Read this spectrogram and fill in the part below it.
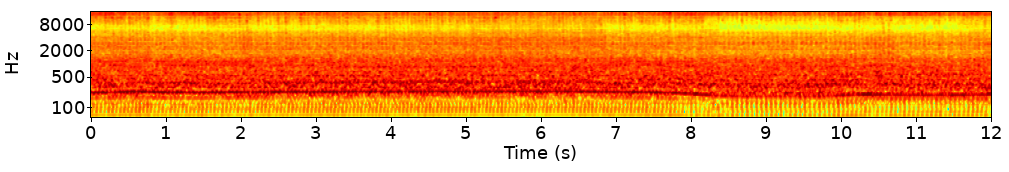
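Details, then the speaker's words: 1980s Firestone 22-inch lawnmower, single-cylinder, sat about 20 years, first runs after revival: steady even hum, speed dips then settles after carburetor adjustment, slight smoke expected to clear as it warms; normal running while warming up. "As you can see, she's smoking a little bit, but I would expect that from sitting for so long. Once this thing runs and gets some heat in it, um hopefully that will go away."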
